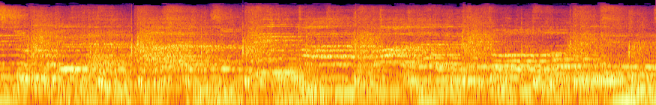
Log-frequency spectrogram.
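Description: A male a cappella group sings live through microphones in close harmony with no instruments. A sharp beat lands roughly once a second beneath the held chords.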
